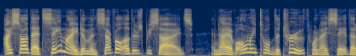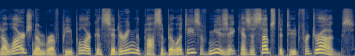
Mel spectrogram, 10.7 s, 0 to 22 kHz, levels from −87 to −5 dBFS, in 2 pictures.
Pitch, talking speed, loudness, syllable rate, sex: 175 Hz, 200 wpm, -20 LUFS, 5.6 syllables/s, male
